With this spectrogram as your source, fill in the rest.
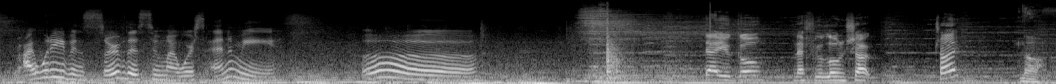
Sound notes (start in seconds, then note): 4.8 dramatic music; 5.9 bowl thudding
